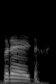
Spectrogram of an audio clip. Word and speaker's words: bread: So if you see in the first word, we are pronouncing our letter R. We are saying bread, right?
